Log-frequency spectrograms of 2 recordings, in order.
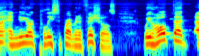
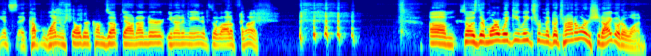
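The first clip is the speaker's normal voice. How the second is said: ordinary talk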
